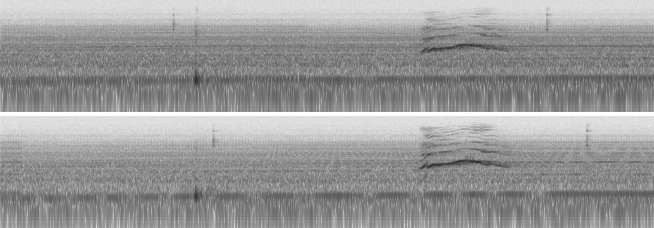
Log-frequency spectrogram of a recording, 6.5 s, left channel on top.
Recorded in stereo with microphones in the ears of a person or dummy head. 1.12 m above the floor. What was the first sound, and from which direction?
A whoosh, 20° left (ahead or behind).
